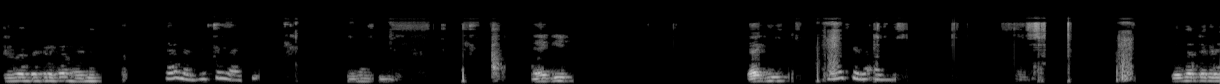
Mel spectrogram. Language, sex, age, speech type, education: Hausa, female, 15-29, spontaneous, primary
